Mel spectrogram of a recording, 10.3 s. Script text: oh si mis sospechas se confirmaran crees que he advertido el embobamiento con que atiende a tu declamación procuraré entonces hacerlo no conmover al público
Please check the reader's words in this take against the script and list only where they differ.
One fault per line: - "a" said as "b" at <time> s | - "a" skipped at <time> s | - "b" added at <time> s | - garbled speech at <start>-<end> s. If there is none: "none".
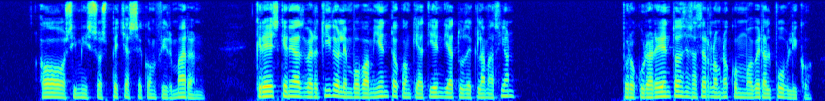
none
